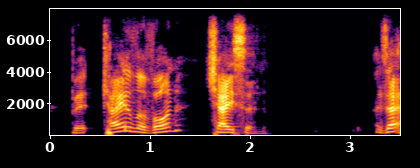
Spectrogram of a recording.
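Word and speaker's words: K'Lavon Chaisson: to butcher the pronunciation of his name, but Kaylavon Chasen. Is that how it is? Chasen. You pronounced it very Kaylavon Chasen.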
